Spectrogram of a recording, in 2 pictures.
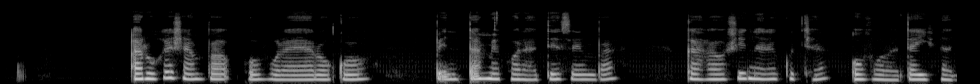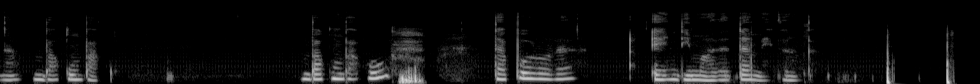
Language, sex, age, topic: Oshiwambo, female, 18-24, agriculture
